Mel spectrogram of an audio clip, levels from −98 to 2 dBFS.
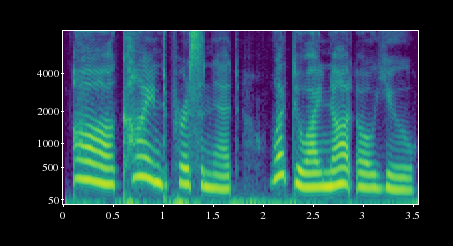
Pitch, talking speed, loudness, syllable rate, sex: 235 Hz, 150 wpm, -14 LUFS, 3.8 syllables/s, female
